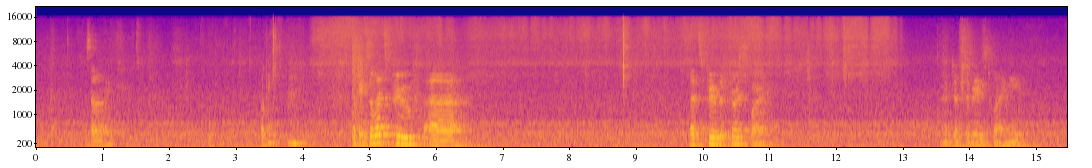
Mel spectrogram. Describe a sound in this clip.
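A man speaks calmly in a lecturing tone.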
